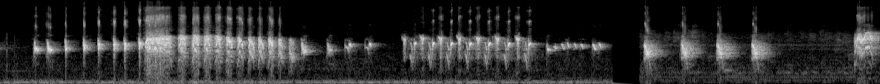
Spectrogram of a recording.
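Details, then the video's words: Sooty-headed bulbul sounds used as nighttime training material so birds become fighters: dense, rapid chattering of bright notes that runs together, then slower separate chirps after a brief pause, a low hum underneath early on. "masteran burung trucuk buat terapi di malam hari supaya fighter"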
